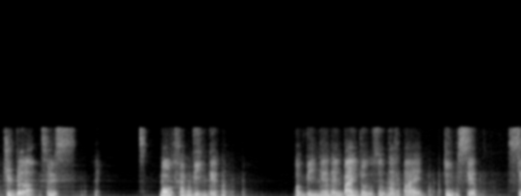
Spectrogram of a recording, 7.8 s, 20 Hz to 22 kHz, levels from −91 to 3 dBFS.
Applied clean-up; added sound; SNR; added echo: neural mask model RNNoise.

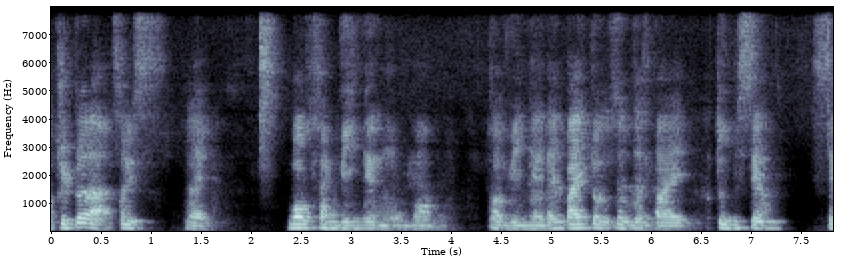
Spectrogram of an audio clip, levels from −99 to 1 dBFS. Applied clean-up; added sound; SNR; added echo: neural mask model Resemble Enhance denoiser.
